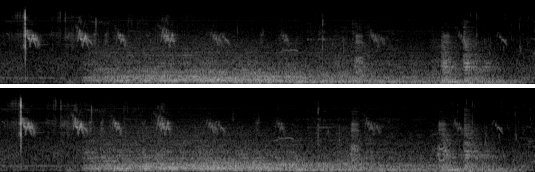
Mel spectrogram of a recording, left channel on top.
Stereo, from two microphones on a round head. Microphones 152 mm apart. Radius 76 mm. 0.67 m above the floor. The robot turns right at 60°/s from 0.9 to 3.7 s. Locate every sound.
0.8 s a sliding door: 105° right, 1.3 m; by 5.2 s 65° left, 1.3 m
